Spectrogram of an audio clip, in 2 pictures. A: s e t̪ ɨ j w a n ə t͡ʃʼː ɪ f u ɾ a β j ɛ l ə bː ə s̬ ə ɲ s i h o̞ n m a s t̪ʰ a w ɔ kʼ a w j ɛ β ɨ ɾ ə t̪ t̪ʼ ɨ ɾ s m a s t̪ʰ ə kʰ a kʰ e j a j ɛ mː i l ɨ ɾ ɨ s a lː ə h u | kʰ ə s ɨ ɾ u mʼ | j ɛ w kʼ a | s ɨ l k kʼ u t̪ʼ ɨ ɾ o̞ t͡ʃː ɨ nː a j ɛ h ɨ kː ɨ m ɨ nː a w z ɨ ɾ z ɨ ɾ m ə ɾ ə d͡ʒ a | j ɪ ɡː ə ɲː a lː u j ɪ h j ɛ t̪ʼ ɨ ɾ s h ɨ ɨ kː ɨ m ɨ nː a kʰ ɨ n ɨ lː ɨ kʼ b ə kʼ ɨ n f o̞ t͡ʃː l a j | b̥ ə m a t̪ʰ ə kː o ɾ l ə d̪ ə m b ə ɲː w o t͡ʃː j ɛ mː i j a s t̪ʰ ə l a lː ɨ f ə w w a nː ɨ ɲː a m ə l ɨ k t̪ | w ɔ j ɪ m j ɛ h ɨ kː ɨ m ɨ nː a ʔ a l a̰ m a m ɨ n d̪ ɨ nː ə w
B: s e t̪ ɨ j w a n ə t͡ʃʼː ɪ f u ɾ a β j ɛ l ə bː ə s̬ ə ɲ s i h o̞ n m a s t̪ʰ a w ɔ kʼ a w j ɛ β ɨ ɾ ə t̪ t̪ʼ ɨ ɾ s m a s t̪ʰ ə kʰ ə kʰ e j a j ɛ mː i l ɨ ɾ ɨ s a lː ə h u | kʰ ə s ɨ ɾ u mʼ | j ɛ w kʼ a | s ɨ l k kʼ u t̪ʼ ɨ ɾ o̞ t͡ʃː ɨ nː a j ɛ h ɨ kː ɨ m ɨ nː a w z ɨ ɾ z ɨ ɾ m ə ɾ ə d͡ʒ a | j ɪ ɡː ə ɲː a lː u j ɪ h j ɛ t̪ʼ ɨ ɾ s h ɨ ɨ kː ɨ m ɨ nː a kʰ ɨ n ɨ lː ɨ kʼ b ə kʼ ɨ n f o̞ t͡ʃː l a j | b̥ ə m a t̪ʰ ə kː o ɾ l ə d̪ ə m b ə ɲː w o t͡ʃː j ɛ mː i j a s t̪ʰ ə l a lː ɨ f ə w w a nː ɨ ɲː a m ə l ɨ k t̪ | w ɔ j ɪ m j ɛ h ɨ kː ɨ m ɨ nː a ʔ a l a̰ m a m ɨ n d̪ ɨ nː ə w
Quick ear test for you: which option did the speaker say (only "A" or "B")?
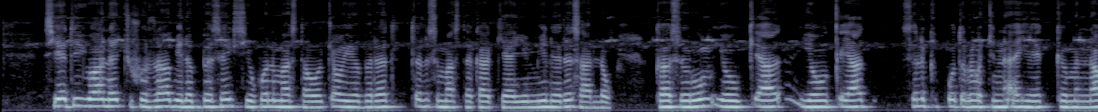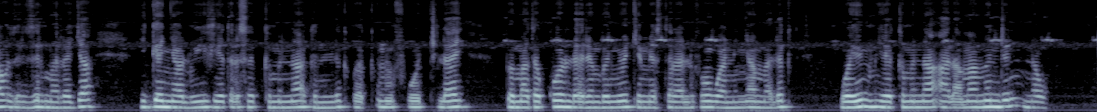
A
